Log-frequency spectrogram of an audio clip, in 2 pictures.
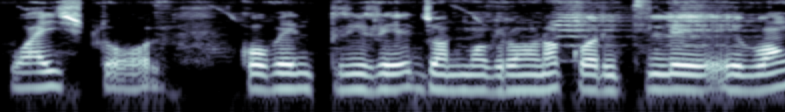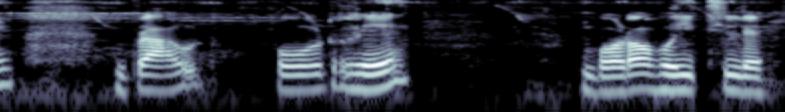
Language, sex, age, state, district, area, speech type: Odia, male, 18-30, Odisha, Nuapada, rural, read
